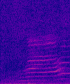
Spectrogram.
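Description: A pet cat meows once indoors, a faint, drawn-out rising and falling call lasting under a second, over a soft background hiss.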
